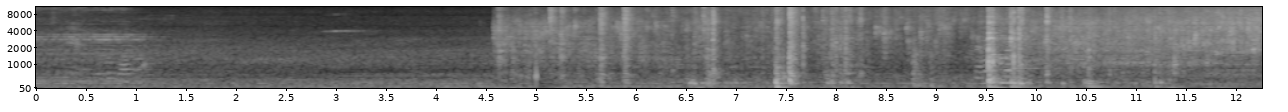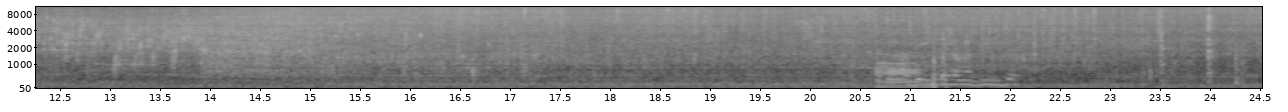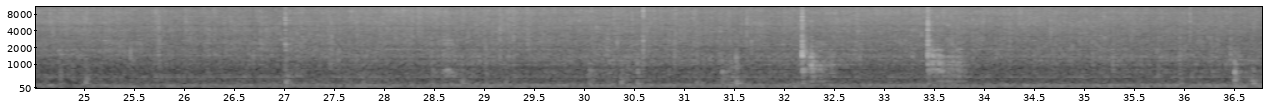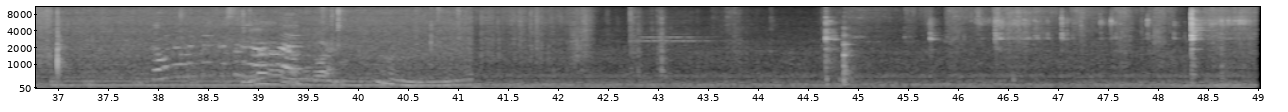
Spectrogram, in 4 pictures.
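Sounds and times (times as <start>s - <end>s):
peanuts sizzling in pan: 4.6s - 41.6s, 45.0s - 49.0s
metal spoon scraping pan: 45.7s - 49.0s.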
